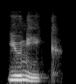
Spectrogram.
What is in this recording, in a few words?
"unique", Indian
